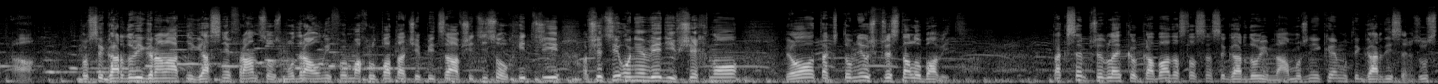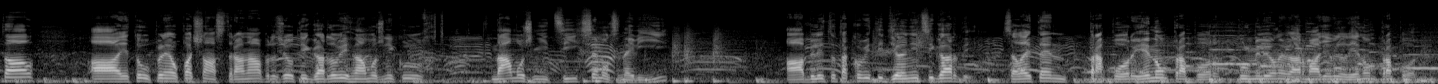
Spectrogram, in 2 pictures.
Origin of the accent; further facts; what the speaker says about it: Slovakia; já pocházím ze Slovenska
